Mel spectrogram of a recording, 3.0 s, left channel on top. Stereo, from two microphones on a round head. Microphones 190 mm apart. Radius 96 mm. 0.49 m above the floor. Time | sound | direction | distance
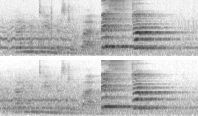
0.2 | a woman speaking | 5° right (ahead or behind) | 2.0 m
1.5 | a shout | 50° right (ahead or behind) | 4.5 m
